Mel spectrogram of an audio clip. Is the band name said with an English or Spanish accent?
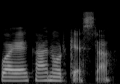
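Spanish. The name is said with a Spanish accent. The speaker calls it right.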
